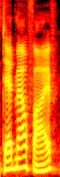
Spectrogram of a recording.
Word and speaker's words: deadmau5: He also came up and he said, "Hey, I'm you know my stage name is Dead Mouse Five. Yes, that's the way you're pr- supposed to pronounce it."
